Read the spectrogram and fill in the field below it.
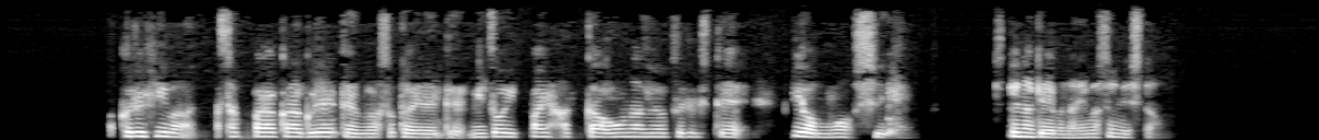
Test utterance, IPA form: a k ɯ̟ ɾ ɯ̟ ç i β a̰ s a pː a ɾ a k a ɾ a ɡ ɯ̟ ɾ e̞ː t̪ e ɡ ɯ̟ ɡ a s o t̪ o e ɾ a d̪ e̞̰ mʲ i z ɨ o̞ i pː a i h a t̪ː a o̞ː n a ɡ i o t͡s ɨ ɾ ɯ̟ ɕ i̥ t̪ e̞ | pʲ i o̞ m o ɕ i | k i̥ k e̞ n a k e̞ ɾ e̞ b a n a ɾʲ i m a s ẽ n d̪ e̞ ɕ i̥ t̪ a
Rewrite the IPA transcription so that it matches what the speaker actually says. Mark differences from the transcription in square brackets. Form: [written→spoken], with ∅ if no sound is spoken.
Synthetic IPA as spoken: a k ɯ̟ ɾ ɯ̟ ç i β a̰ s a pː a ɾ a k a ɾ a ɡ ɯ̟ ɾ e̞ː t̪ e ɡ ɯ̟ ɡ a s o t̪ o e ɾ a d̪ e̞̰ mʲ i z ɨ o̞ i pː a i h a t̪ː a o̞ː n a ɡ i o t͡s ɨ ɾ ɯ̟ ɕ i̥ t̪ e̞ | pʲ i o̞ m o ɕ i | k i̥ k e̞ n a k e̞ ɾ e̞ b a n a ɾʲ i m a s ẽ n d̪ e̞ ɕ i̥ t̪ a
